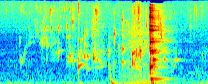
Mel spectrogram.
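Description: Water poured from a small jug: a few soft, scattered drips and trickles, then one sharper splash near the end, all faint and heard alone.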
